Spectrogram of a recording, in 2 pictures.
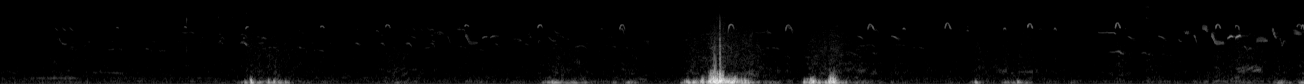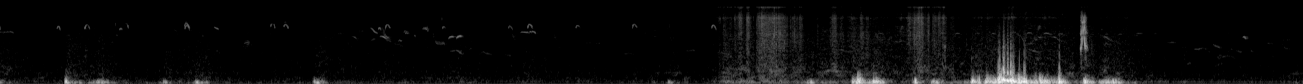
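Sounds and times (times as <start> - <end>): high bird chirps: 15.8 - 25.6.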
